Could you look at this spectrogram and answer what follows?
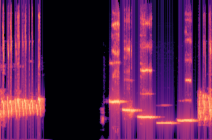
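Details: Melodious tledekan gunung song: a rapid trill of tight high notes, a pause of about a second, then a chain of pure whistles stepping downward and ending in another fast trill.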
